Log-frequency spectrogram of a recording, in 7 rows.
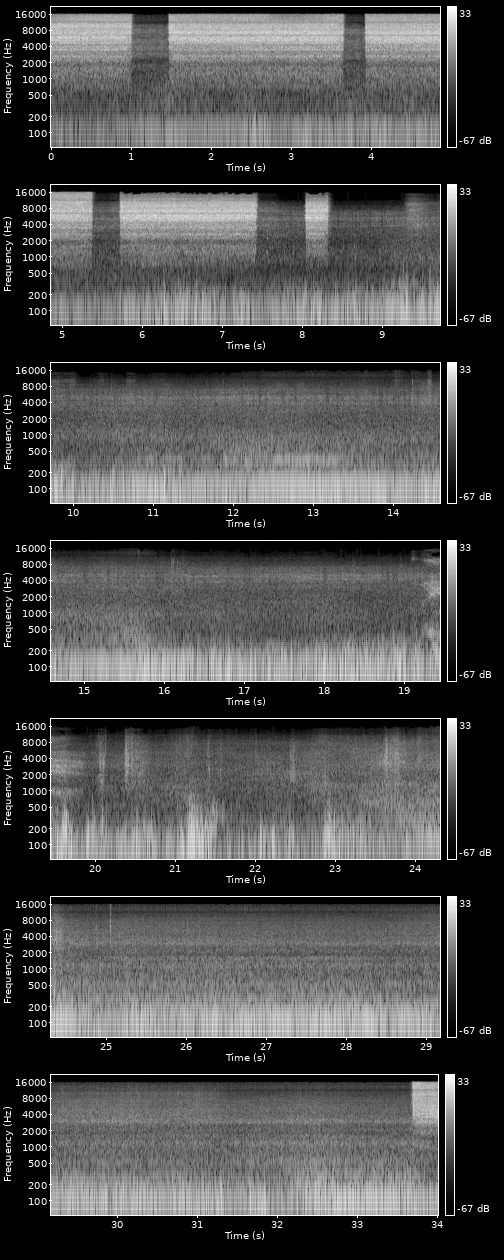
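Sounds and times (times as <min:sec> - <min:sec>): air hissing out of tyre: 0:00.0 - 0:10.9, 0:33.6 - 0:34.0
low rumbling noise: 0:01.0 - 0:33.7.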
